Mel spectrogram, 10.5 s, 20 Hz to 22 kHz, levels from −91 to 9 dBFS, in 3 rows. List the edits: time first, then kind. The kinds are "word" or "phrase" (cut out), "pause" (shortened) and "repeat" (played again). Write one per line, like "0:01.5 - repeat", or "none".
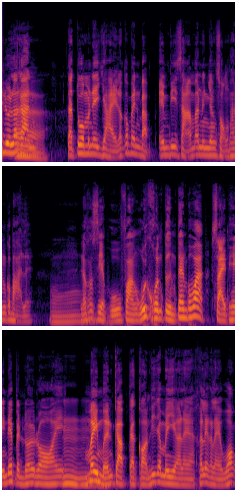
0:06.6 - pause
